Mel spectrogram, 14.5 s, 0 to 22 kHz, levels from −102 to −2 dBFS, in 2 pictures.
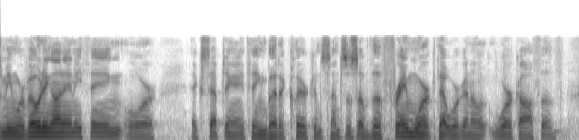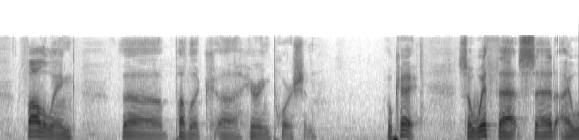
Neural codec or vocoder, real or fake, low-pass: none; real; 7.2 kHz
